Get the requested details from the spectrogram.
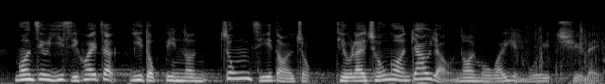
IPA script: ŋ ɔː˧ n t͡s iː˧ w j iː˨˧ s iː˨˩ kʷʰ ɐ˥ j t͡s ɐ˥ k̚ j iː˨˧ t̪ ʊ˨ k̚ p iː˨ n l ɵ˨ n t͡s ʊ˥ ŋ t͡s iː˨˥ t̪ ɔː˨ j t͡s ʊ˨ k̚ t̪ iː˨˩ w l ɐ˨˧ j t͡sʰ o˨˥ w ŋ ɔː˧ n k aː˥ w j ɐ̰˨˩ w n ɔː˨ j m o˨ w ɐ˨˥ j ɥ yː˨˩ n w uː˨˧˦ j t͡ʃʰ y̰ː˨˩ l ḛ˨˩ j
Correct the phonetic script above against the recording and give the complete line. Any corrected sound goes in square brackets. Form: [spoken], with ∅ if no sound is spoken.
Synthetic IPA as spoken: ŋ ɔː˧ n t͡s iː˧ w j iː˨˧ s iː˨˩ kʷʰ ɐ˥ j t͡s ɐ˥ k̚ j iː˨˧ t̪ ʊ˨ k̚ p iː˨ n l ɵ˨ n t͡s ʊ˥ ŋ t͡s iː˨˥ t̪ ɔː˨ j t͡s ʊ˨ k̚ [t̪ʰ] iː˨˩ w l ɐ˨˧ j t͡sʰ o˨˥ w ŋ ɔː˧ n k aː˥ w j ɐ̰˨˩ w n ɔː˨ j m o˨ w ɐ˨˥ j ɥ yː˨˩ n w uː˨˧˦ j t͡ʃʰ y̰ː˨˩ l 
